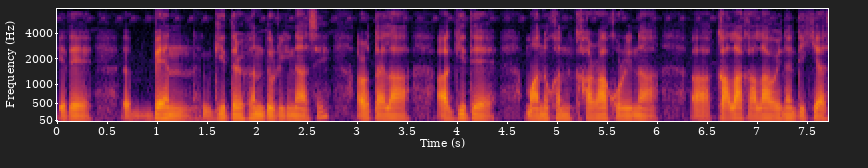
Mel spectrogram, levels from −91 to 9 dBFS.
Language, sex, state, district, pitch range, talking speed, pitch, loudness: Nagamese, male, Nagaland, Dimapur, 90-95 Hz, 140 wpm, 90 Hz, -22 LUFS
